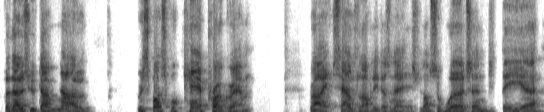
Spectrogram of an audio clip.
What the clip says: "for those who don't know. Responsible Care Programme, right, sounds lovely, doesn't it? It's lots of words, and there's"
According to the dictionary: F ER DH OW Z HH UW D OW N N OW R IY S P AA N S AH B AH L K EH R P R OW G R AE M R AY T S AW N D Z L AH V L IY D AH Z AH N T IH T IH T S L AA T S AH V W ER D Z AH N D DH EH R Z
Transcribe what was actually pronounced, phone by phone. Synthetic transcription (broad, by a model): F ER DH OW Z HH UW D OW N N OW R IY S P AA N S AH B AH L K EH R P R OW G R AE M R AY T S AW N D Z L AH V L IY D AH Z N T IH T IH T S L AA T S AH V W ER D Z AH N DH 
